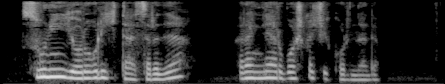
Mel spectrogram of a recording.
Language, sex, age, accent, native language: Uzbek, female, 18-24, Buxoro, Uzbek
